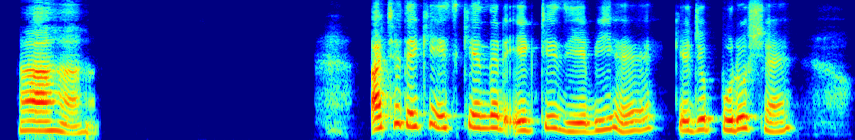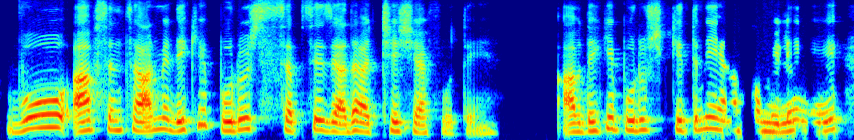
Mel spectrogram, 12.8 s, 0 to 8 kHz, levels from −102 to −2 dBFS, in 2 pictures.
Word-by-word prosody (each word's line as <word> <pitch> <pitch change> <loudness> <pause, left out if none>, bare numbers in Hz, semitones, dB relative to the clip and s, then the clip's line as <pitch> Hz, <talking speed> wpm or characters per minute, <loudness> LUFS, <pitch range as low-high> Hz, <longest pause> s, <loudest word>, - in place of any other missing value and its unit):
हाँ, 205 -1 +8
हाँ, 165 -7 -2
हाँ। 170 - -12 2.1
अच्छा, 365 - +7
देखें 295 +2 +1
इसके 265 +2 -3
अंदर 265 -1 +1
एक 210 0 0
चीज़ 260 -5 -3
ये 185 0 +2
भी 215 +6 -3
है, 205 +4 -3 0.2
के 205 - +1
जो 225 +2 +2
पुरुष 245 +3 +3
हैं, 190 +8 -4 0.5
वो 255 +9 +4
आप 200 +3 +7
संसार 220 +1 0
में 235 -3 -4
देखिए 215 +12 -1
पुरुष 230 +4 +1
सबसे 200 +1 -3
ज़्यादा 195 +1 +2
अच्छे 180 +2 -1
शेफ़ 165 -4 -5
होते - - -13
हैं। 155 +4 -17 0.5
आप 175 - +2
देखिए 200 +5 -2
पुरुष 220 +1 -2
कितने 230 +3 -2
आपको 205 -1 -5
मिलेंगे, 195 +2 -2
210 Hz, 160 wpm, -21 LUFS, 195-240 Hz, 2.1 s, हाँ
